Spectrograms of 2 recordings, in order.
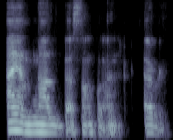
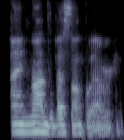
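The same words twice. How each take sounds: First: Said in the usual way. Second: Softer, fast, half to himself; quiet confession. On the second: Real, not acted. Streamer admitting to viewers he's a bad uncle, quiet. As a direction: mumble it like an honest admission. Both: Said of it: "I'll be honest".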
